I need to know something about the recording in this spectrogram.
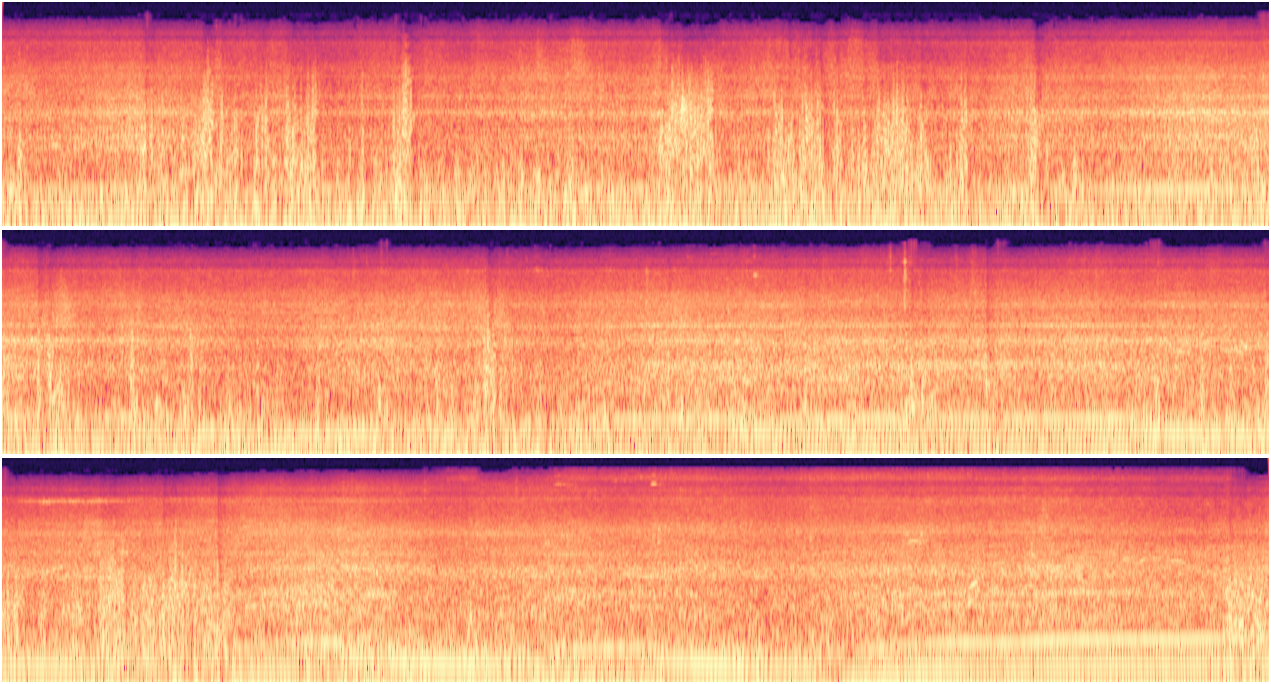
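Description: A scooter engine hums steadily up close, rising and falling in pitch.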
